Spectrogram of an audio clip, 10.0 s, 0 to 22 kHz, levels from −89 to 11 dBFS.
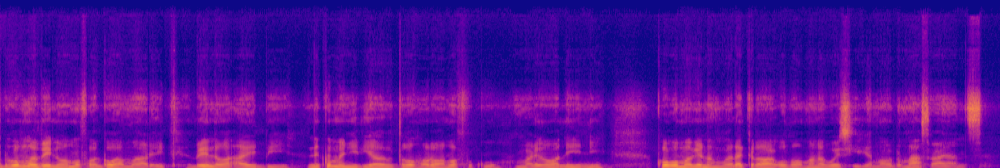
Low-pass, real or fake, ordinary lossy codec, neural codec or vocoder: none; fake; none; codec, 44.1 kHz, 2.6 kbps, SNAC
